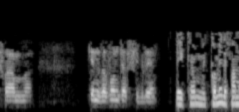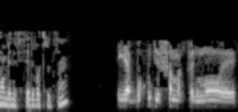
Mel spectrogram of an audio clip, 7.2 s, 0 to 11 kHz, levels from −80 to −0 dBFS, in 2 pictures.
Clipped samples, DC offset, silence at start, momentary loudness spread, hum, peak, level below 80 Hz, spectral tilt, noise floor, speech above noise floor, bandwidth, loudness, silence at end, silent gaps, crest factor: under 0.1%; under 0.1%; 0 s; 9 LU; none; -2 dBFS; -62 dBFS; -11 dB/octave; -78 dBFS; 57 dB; 4.8 kHz; -22 LUFS; 0.05 s; none; 20 dB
